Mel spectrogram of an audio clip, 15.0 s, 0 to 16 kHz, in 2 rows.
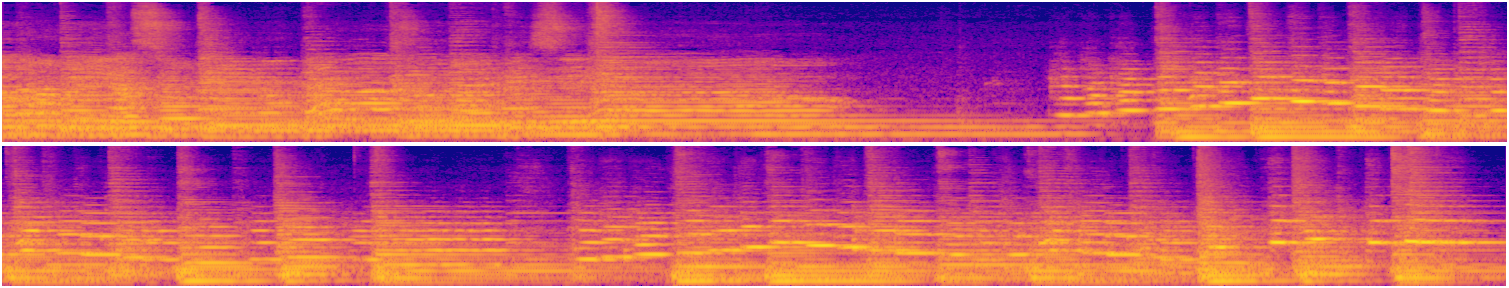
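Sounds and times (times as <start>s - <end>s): guitar: 0.0s - 15.0s
flute runs: 5.3s - 15.0s.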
